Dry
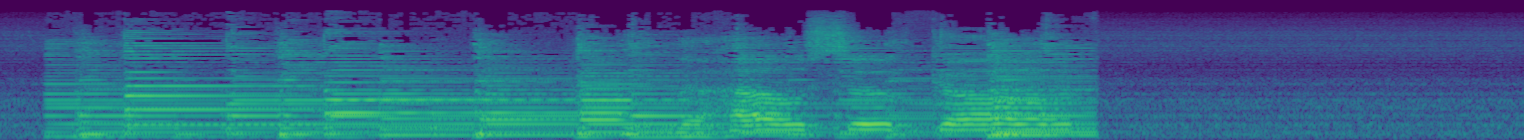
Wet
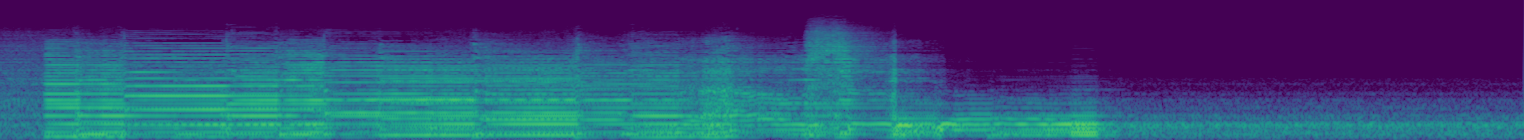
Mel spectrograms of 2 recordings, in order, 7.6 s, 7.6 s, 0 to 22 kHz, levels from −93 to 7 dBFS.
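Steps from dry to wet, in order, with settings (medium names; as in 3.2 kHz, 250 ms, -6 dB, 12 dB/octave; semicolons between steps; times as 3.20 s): compressor with a negative ratio -26 dBFS, ratio -1; resonant low-pass 3 kHz, resonance Q 2.5, from 4.48 s 430 Hz; thinning echo 123 ms, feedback 30%, level -23 dB; gated-style reverb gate 250 ms falling, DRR 10.5 dB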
